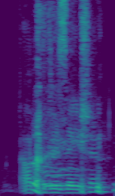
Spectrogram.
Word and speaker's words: oxidization: Did I say that right? – The second time. – Oxidization? – Yeah, good job.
